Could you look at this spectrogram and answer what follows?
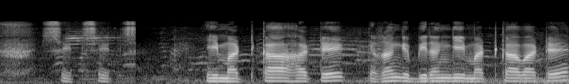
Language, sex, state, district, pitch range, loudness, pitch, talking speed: Bhojpuri, male, Bihar, East Champaran, 145-160 Hz, -16 LUFS, 150 Hz, 105 wpm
